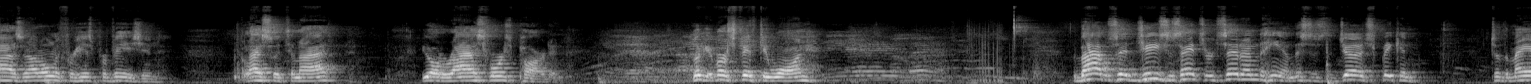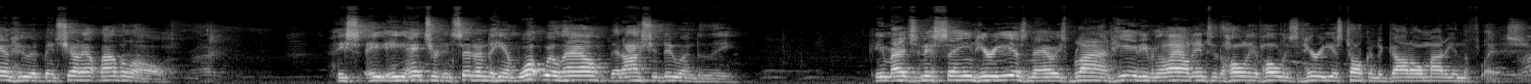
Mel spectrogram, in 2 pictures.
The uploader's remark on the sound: preaching live from Still Water Baptist Church on 2/14/24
